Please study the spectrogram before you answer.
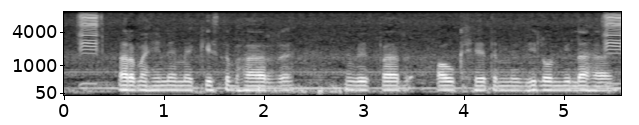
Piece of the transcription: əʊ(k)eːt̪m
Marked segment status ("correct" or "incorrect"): incorrect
